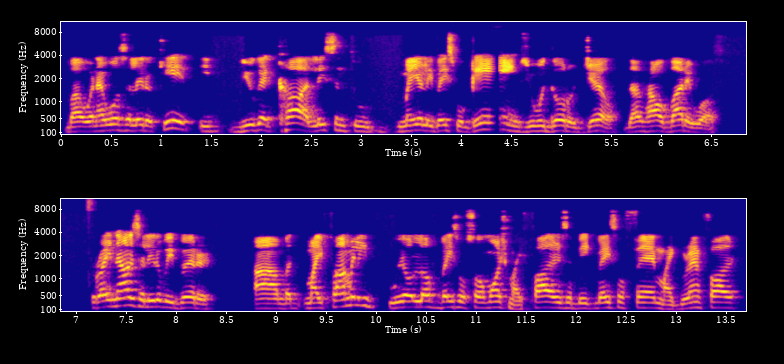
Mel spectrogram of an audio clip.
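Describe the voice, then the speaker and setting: A man from Cuba speaks English with a Cuban accent, cheerful and quick to laugh as he tells his story. His voice sits a little high. The sound is dull and lo-fi, like a remote line. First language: Spanish. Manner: cheerful, laughs easily, rambling. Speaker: podcast guest. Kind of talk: casual phone interview.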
